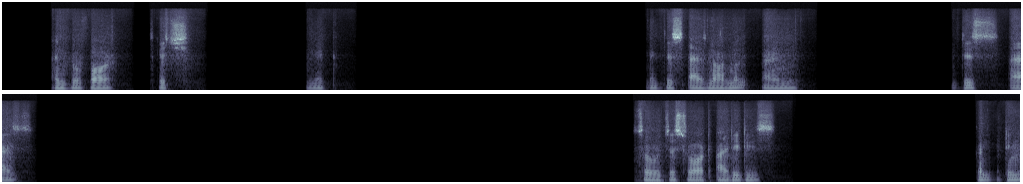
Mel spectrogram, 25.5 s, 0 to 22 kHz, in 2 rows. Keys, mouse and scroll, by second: 1.9 right click, 5.0 click, 6.7 right click, 8.1 click, 8.9 click, 9.2-9.5 scroll down 2, 10.0 click, 11.2 click, 14.6 right click, 16.0 click, 18.6 right click, 20.1 click, 22.9-24.8 drag, 25.0 right click.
